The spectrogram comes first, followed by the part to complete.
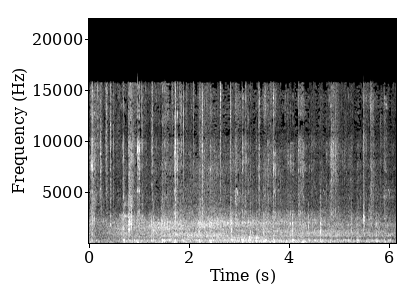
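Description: Hard plastic wheels of a Step2 ride-on push car rolling over a concrete sidewalk: a steady rumble with a scatter of small rattles and clicks.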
